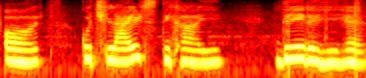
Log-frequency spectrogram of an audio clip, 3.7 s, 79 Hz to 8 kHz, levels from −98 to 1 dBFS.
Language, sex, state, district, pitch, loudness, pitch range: Hindi, male, Himachal Pradesh, Shimla, 215 Hz, -14 LUFS, 205-235 Hz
